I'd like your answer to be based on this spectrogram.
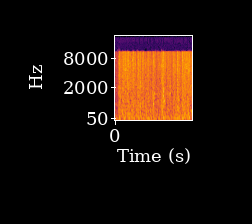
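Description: Grenade launcher fire in a shooter video game comes as a short burst of rapid, noisy shots over about a second and a half.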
